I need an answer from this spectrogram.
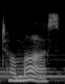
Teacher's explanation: The main difference between Thomas and Tomás is where the accented syllable resides. Tomás has the accent on the last syllable, leaving us with a more energetic and upbeat ending.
